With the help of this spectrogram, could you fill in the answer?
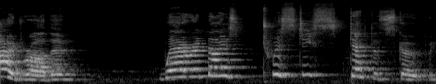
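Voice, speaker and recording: A put-on character voice moves very slowly through very wide pitch swings, with a slight echo. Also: woman, extremely high pitch for a woman. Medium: read story.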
